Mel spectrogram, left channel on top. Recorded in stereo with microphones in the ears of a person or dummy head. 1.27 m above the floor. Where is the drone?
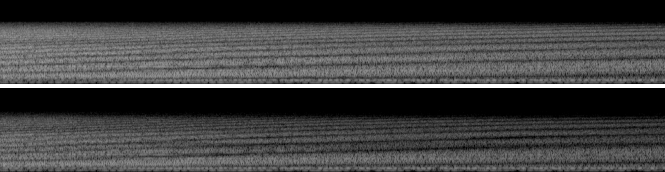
35° left (ahead or behind); by 6.7 s 55° left (ahead or behind).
